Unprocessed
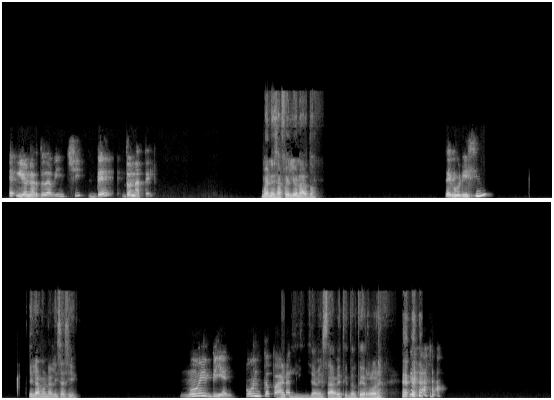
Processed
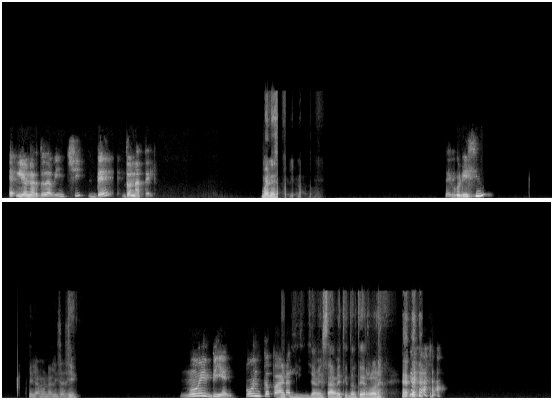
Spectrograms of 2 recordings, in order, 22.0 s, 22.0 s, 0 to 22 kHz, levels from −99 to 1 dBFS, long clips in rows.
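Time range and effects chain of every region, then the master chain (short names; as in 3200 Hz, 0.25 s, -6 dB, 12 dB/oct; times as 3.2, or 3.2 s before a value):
5.5–9.09 high shelf 3800 Hz -7.5 dB + compressor, threshold -32 dBFS + flipped gate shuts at -25 dBFS, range -28 dB
9.61–12.31 LPF 2700 Hz + compressor 10:1, threshold -34 dBFS
whole clip: dry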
